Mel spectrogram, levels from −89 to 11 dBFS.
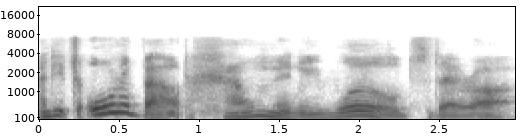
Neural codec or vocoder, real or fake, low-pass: codec, 44.1 kHz, 2.6 kbps, DAC; fake; 7.2 kHz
